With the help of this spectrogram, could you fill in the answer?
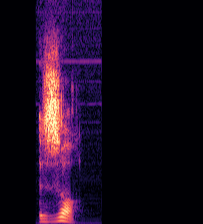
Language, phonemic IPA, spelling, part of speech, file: Greek, /ˈzo/, ζω, verb, EL-ζω.ogg
- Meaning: 1. to live 2. to live on, endure (continue to exist) 3. to support, sustain (financially)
